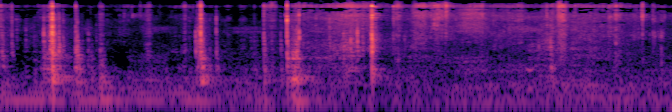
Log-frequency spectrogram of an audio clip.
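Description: Metal latch of a wooden fence gate being worked open, then the gate knocking as it swings: several sharp clicks and knocks in the first four seconds.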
